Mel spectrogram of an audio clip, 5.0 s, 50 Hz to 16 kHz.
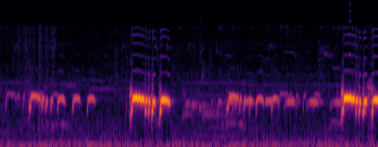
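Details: Local zebra dove singing actively with a loud voice, used as a decoy to lure other doves: soft stuttering trilled coos, then two loud bursts of clipped, ringing notes near 1.8 and 4.6 seconds.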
